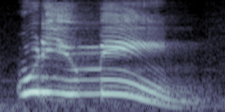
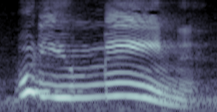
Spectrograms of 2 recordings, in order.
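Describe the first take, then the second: First: The question is exclaimed loudly with strong emphasis. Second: The question is said calmly, without much force.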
